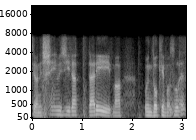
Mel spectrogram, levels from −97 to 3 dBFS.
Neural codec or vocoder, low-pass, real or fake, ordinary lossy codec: codec, 16 kHz, about 1 kbps, DyCAST, with the encoder's durations; 7.2 kHz; fake; Opus, 24 kbps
